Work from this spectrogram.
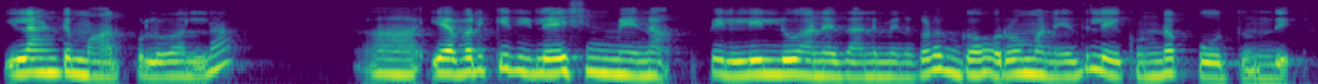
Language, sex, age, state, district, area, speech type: Telugu, female, 30-45, Telangana, Medchal, rural, spontaneous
